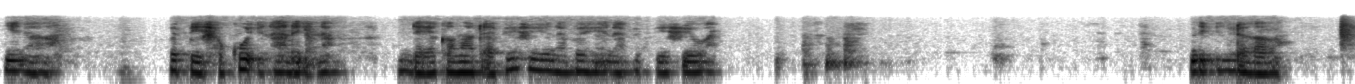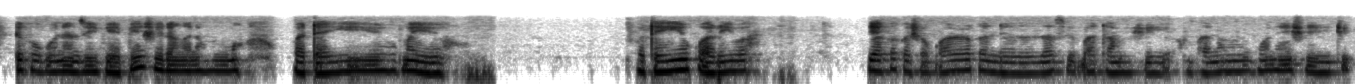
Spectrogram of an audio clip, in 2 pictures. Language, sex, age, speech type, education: Hausa, female, 46-60, spontaneous, tertiary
